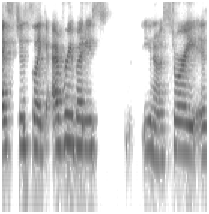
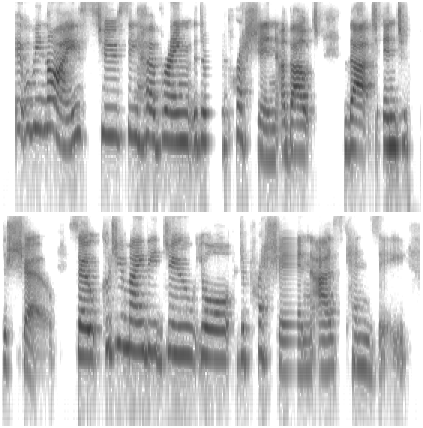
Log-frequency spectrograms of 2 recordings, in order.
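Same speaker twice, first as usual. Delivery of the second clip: put-on British accent, read aloud; 2 semitones higher, 3 dB louder than usual. Reading viewer questions aloud on a dare, in a best-attempt British accent. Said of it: "I'm going to do my best British accent while reading".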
